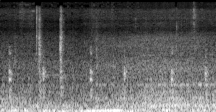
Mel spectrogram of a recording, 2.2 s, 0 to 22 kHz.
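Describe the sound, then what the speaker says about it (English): A Scania truck's two-stage exhaust brake engages on the road, a steady low engine drone and exhaust rumble that holds evenly with no talking. "Yeah, 2-stage exhaust brake on this."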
